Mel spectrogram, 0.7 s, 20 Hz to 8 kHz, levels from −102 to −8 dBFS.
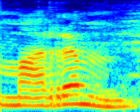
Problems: background conversations at intervals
